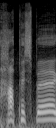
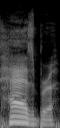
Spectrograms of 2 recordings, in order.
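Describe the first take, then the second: First: The name sounds like 'Happis-burgh', with a p. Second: The name sounds like 'Hairs-borough', with no p. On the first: The speaker calls it wrong. "apologise in advance for the mispronunciation coming up" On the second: The speaker calls it right. "The correct way of saying it is Hairsborough"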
